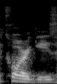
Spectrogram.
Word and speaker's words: Corgis: say for many years I pronounced them Corgis because a DJ friend I knew insisted that that's how they pronounce their name, and I thought, they're taking poetic and musical license, so why not? Okay, Corgis. Well, no, it's the Corgis after the dog.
